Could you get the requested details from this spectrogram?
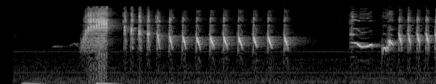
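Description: Olive-winged Bulbul giving a fast run of about fifteen sharp, high chipping notes, roughly seven per second, after a harsh burst, then a rising whistle and another quick run.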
